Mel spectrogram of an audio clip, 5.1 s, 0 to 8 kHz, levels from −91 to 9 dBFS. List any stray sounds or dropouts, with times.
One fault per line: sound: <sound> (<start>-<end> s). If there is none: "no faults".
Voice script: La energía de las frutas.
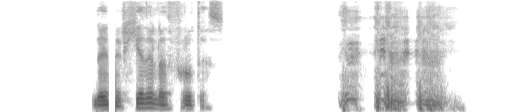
sound: dropout (1.1-1.2 s)
sound: throat clearing (3.4-4.7 s)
